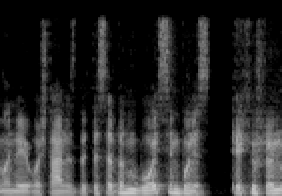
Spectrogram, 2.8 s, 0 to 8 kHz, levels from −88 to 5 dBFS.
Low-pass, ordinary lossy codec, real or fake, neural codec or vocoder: 7.2 kHz; MP3, 64 kbps; fake; codec, 16 kHz, 0.5 kbps, FunCodec, trained on LibriTTS, 25 frames a second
